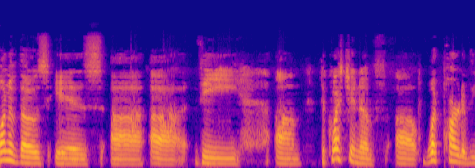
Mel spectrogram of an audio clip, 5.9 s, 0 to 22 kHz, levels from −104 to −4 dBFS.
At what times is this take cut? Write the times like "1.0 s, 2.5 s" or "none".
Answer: 1.8 s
